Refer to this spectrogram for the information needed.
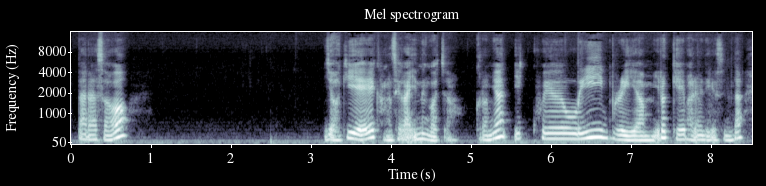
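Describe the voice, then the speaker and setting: A woman's voice: low-pitched, expressive, normal speed, gravelly, pauses often, a little mellow, breathy edge. A Korean-speaking woman teaching English pronunciation, explaining carefully and repeating each example word. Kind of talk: recorded pronunciation lesson.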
